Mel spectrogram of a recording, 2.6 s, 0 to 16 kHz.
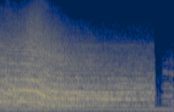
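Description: Formula 1 cars in the F1 2021 video game race and overtake, a Ferrari and an AlphaTauri among them; engines scream close by, one pitch sweeping as a car passes, then cut off near the end.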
